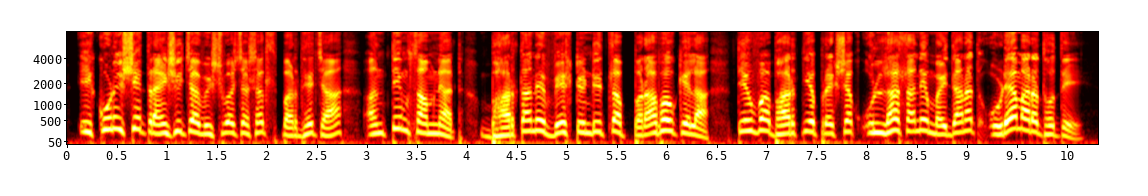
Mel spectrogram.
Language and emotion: Marathi, happy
